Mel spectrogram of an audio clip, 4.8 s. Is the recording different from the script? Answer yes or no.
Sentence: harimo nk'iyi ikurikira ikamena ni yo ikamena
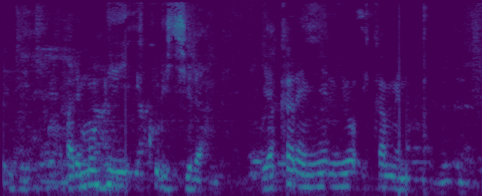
yes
